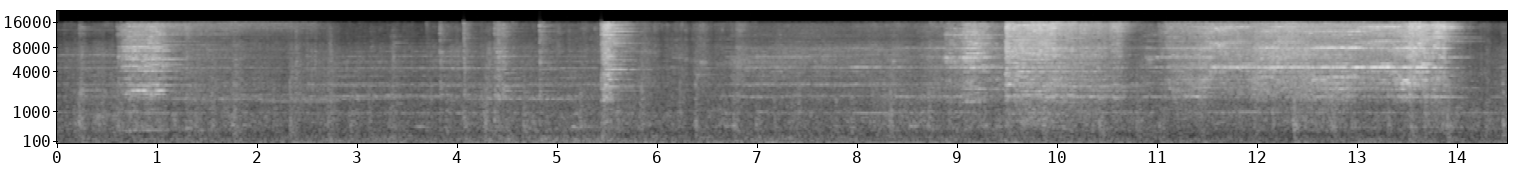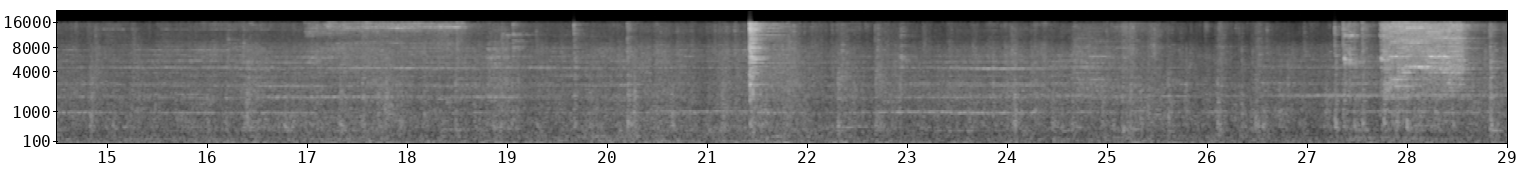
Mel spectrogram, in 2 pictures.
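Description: Heavy train rolling past on century-old track, the cars running steadily with a faint held tone. Sharp high-pitched wheel squeals and track creaks break in several times, the longest and loudest from about nine to fourteen seconds in.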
